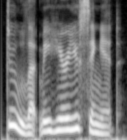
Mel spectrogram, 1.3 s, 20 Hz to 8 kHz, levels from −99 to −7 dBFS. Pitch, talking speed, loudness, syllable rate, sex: 220 Hz, 330 wpm, -13 LUFS, 6.0 syllables/s, female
